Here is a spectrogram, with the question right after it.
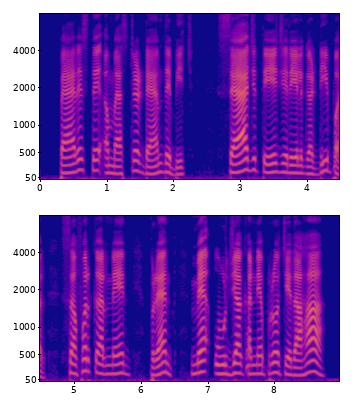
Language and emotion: Dogri, happy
